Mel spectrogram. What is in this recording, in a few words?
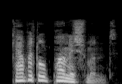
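"capital punishment", British English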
